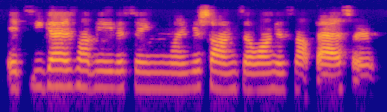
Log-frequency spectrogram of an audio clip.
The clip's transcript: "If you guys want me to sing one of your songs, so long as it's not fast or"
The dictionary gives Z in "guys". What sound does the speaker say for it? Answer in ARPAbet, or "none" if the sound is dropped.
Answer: Z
